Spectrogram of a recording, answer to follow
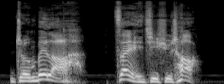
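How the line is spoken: Shouting. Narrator (Chinese): 那人喊道

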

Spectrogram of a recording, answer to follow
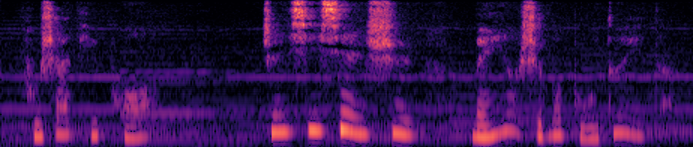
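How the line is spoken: Gentle, soft. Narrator (Chinese): 柔声说

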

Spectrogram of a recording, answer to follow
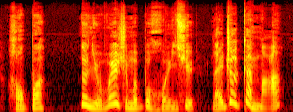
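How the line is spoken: Angry. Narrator (Chinese): 小猪被激怒了

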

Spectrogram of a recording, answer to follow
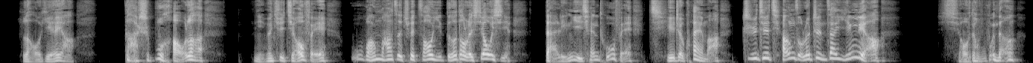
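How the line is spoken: Sobbing. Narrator (Chinese): 李豹哭哭啼啼

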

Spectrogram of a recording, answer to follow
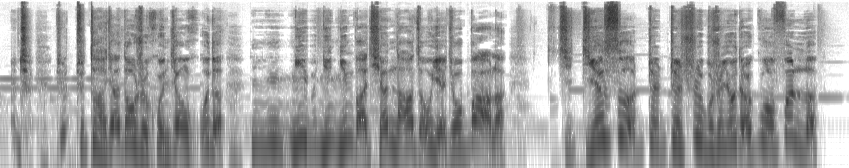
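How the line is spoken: Whining, stuttering. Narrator (Chinese): 绝庭哭丧着脸说道

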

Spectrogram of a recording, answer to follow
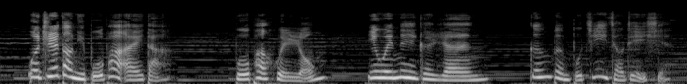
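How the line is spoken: Light, smug, smiling. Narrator (Chinese): 尹天雪笑得巧笑嫣然，声音轻快得意

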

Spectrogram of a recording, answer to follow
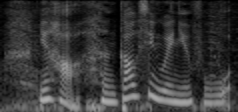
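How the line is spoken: Sweet female voice. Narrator (Chinese): 客服小姐声音甜美的说

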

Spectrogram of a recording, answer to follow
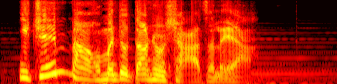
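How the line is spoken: Angry snort. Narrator (Chinese): 老者怒哼一声说

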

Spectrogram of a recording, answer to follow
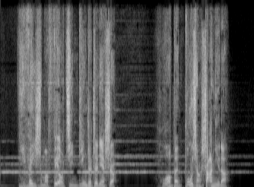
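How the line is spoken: Through gritted teeth. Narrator (Chinese): 他咬牙切齿地说

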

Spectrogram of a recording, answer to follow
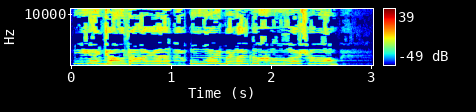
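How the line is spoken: Frightened shout. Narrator (Chinese): 吓得 喊老和尚

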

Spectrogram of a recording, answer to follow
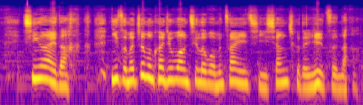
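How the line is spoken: Loud laughter. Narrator (Chinese): 白杜伦哈哈大笑，说道

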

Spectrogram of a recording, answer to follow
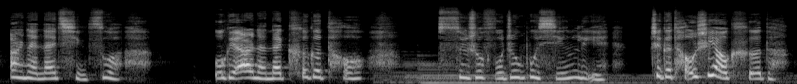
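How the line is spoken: Tearful, crying. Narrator (Chinese): 鸳鸯哭得泪人一般，说道

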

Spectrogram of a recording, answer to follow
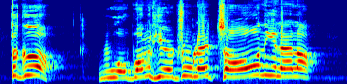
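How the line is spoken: Joyful shouting. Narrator (Chinese): 这二小那乐的不行了，高喊

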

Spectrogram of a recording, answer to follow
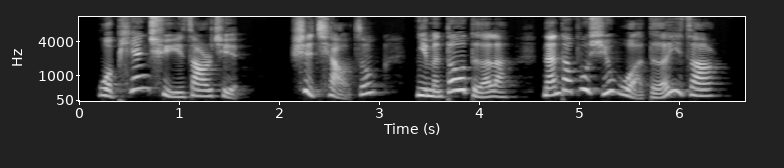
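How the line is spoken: Laughing. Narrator (Chinese): 麝月笑道

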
